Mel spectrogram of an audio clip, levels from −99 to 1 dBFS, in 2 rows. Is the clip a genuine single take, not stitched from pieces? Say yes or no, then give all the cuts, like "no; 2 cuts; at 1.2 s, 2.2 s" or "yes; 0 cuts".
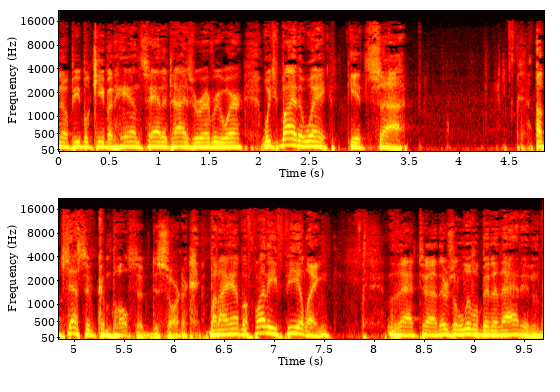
no; 2 cuts; at 2.8 s, 6.3 s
